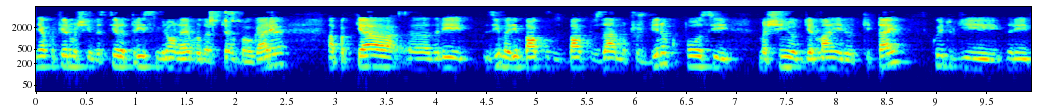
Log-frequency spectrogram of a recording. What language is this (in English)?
Bulgarian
